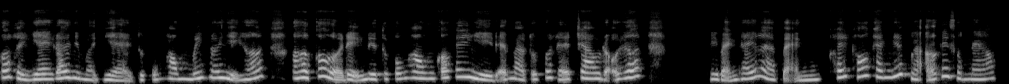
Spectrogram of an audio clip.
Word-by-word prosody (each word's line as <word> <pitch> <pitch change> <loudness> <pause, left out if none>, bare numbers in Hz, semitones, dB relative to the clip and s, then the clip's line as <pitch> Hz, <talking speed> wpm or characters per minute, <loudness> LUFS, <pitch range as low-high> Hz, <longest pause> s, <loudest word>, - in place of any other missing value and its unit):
có 320 +2 +2
thời 235 -5 +2
gian 240 +1 +3
đó 290 +2 +3
nhưng 280 -5 +1
mà 220 - 0
về 205 -4 0
tui 210 - -4
cũng 230 +3 -6
không 250 -2 +1
biết 285 +4 +2
nói 305 -1 +2
gì 250 -6 +2
hết, 310 +11 0 0.2
à, 285 - 0 0.2
có 380 - +2
gọi 290 - +3
điện 215 -1 +1
thì 240 - +3
tui 245 - -6
cũng 255 +3 -2
hông 280 -2 +1
có 315 - 0
cái 345 -1 +2
gì 220 -7 +5
để 200 - -1
mà 250 -6 -1
tui 235 - -3
có 310 - 0
thể - - 0
trao 270 -3 +2
đổi 255 - -2
hết? 320 +6 +2 0.7
Thì 235 - 0
bạn 210 -1 -1
thấy 270 +4 +1
là 330 -11 0
bạn 205 +3 -2 0.2
thấy 330 +4 +2
khó 370 +3 +1
khăn 320 -1 0
nhất 445 +6 +2
là - - -1
ở - - -2
cái 380 - +2
phần 250 -4 -4
nào? 235 +3 -2
265 Hz, 280 wpm, -22 LUFS, 235-315 Hz, 0.7 s, gì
